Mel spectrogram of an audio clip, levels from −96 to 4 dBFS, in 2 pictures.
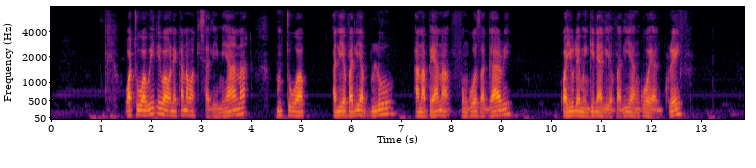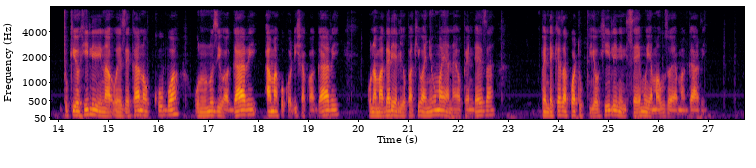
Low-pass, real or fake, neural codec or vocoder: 7.2 kHz; real; none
